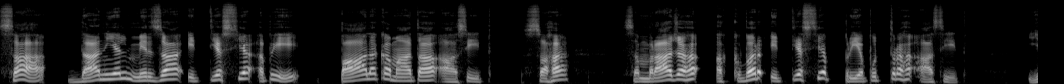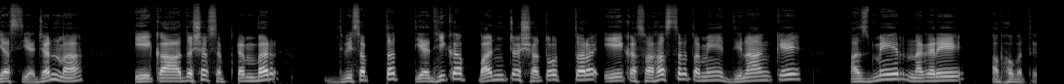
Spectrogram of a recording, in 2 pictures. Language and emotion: Sanskrit, neutral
